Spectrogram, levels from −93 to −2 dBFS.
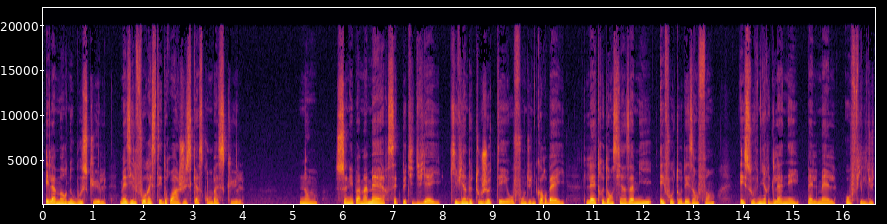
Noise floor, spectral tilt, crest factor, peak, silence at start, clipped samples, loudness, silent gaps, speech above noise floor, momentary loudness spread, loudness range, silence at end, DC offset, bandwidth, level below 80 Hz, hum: -60 dBFS; -5 dB/octave; 18 dB; -6 dBFS; 0.05 s; under 0.1%; -23 LUFS; none; 37 dB; 9 LU; 4 LU; 0.05 s; under 0.1%; over 20 kHz; -62 dBFS; none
